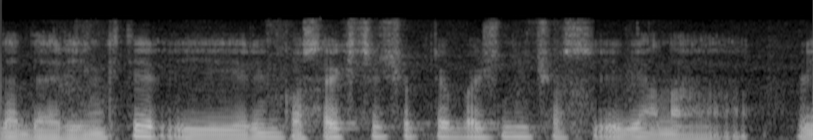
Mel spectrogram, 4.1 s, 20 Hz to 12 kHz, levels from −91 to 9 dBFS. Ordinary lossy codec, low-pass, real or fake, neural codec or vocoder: AAC, 64 kbps; 7.2 kHz; real; none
